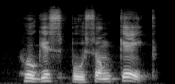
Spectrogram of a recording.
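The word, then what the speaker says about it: hugis pusong keyk: Hugis puso is spelled as H-U-G-I-S hyphen P-U-S-O. It means heart-shaped. If the shape ends with a vowel, don't forget to include the ng suffix before adding the object you want to describe. For instance, hugis pusong cake.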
